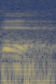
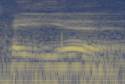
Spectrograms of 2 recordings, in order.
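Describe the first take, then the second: First: The name is said as one syllable. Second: The name is stretched into two syllables. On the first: This is how most people say it. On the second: This is how his mother says it. "my mom says it with two syllables"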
